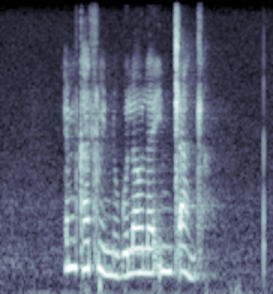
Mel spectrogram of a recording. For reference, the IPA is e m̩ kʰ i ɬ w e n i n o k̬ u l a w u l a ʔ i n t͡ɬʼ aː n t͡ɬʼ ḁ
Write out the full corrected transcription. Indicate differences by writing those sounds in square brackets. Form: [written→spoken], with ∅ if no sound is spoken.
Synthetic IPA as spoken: e m̩ kʰ [i→a] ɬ w e n i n o k̬ u l a w u l a ʔ i n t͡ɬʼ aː n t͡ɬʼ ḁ

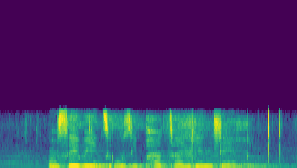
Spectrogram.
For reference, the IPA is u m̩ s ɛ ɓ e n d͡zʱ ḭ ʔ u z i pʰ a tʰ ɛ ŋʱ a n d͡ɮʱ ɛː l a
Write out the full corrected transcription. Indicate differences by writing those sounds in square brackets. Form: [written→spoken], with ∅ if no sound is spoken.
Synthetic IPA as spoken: u m̩ s ɛ ɓ e n d͡zʱ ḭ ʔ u z i pʰ a tʰ [ɛ→a] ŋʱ [a→ɛ] n d͡ɮʱ ɛː l a

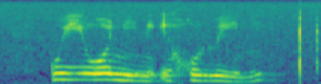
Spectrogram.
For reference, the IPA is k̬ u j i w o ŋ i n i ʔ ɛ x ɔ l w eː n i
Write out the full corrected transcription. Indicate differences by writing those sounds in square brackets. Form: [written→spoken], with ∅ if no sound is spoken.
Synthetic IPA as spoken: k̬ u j i w o [ŋ→n] i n i ʔ ɛ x ɔ l w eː n i

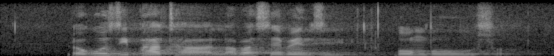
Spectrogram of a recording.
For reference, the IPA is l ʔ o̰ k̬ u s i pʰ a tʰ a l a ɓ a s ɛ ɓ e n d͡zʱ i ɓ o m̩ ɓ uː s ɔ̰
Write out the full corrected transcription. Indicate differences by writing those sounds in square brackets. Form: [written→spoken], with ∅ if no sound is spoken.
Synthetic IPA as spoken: l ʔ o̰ k̬ u [s→z] i pʰ a tʰ a l a ɓ a s ɛ ɓ e n d͡zʱ i ɓ o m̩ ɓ uː s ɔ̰

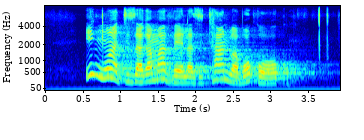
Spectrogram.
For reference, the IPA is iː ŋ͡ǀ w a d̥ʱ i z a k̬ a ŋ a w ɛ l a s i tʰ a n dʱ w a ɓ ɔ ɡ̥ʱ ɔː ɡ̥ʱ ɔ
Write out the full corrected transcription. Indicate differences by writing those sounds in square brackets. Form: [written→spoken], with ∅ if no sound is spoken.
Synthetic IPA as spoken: iː ŋ͡ǀ w a d̥ʱ i z a k̬ a [ŋ→m] a [w→v] ɛ l a [s→z] i tʰ a n dʱ w a ɓ ɔ ɡ̥ʱ ɔː ɡ̥ʱ ɔ

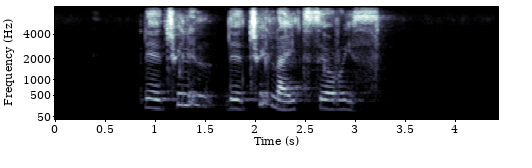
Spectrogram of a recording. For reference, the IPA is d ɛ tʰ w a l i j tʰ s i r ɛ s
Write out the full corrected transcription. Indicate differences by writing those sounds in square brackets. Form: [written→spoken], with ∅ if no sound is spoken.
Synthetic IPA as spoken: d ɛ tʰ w [a→i] l [i→a] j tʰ s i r [ɛ→i] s

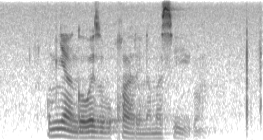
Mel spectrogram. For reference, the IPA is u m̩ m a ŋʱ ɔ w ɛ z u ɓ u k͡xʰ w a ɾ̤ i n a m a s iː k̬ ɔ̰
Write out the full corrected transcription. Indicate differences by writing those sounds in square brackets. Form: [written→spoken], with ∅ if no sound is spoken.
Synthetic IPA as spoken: u m̩ [m→ɲ] a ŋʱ ɔ w ɛ z [u→o] ɓ u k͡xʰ w a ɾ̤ i n a m a s iː k̬ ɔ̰

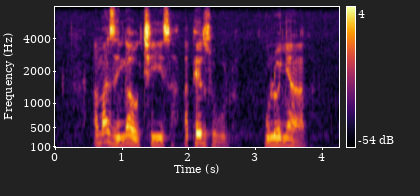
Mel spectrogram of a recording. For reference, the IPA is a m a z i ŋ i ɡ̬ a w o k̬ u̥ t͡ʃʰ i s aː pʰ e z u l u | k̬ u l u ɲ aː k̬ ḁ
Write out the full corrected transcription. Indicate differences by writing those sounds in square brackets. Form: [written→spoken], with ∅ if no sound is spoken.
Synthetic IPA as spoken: a m a z i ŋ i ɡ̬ a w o k̬ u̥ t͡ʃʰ i s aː pʰ e z u l u | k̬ u l [u→ɔ] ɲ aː k̬ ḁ

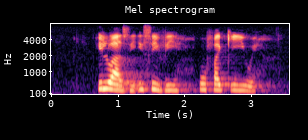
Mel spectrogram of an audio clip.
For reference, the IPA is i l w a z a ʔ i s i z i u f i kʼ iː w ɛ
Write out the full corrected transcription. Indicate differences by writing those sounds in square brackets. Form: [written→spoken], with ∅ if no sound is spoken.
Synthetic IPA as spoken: i l w a z [a→i] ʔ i s i [z→v] i u f [i→a] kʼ iː w ɛ

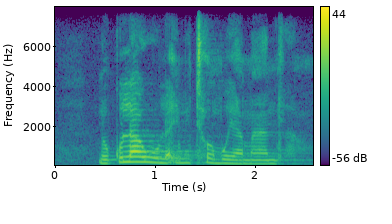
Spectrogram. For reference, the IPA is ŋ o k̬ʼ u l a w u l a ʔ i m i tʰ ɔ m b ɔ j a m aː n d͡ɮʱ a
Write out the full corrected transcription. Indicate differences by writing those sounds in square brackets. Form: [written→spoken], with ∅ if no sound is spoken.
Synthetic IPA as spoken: [ŋ→n] o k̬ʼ u l a w u l a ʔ i m i tʰ ɔ m b ɔ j a m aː n d͡ɮʱ a

